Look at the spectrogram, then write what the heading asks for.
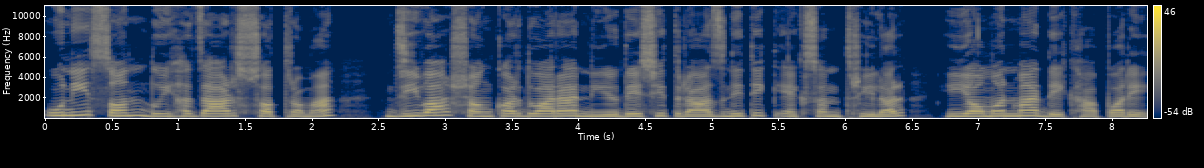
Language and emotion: Nepali, neutral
